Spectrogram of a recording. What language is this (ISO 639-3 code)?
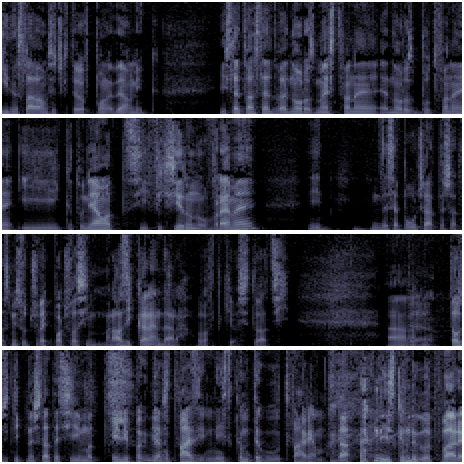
bul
